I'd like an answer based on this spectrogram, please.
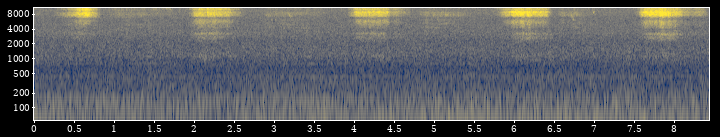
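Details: Silver tabby cat from Amakusa, Kumamoto, a survivor of the April 14, 2016 Kumamoto earthquake with a rare pom-pom bobtail, snoring while asleep: soft breathy hissing puffs that recur about every two seconds over a quiet indoor background.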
